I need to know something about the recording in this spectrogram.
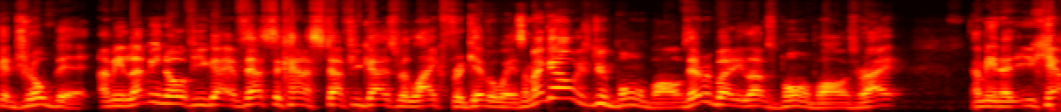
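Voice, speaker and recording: A man with a fairly high voice hosts a relaxed live stream. He talks casually and reads out viewer comments, laughing often. His voice sounds slightly hoarse.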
